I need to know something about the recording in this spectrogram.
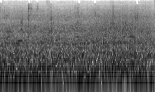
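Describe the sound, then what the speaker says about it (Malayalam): A light, low-weight rubber boat bounces over the waves off Phuket, heard as a loud, continuous roar of rushing water and wind buffeting against the microphone, with no clear breaks. "റബ്ബർ വള്ളമായതിനാലും ഭാരം നന്നേ കുറവായതിനാലും ഓളത്തിനൊപ്പം ചാടിത്തുള്ളിക്കൊണ്ടാണ് പോക്ക്"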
